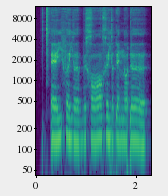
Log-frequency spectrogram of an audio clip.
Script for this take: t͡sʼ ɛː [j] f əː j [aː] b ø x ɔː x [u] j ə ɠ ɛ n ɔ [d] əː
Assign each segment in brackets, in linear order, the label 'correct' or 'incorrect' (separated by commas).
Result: correct, incorrect, incorrect, incorrect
